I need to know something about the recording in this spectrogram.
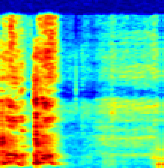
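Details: Two short, sharp bursts from a female husky dog in a quiet room, part of a fit of repeated non-stop sneezing: sneeze-like cough.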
